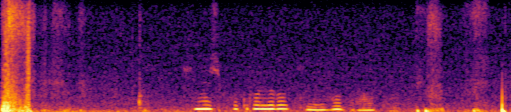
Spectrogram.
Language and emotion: Russian, sad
